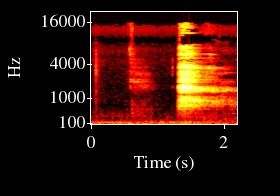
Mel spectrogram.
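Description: A man's heavy breath, a sigh, about a second and a half in and lasting about half a second, with a fainter breath before it.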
